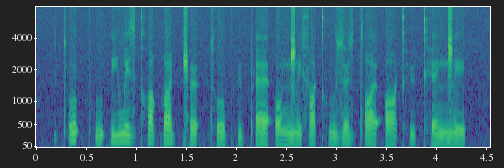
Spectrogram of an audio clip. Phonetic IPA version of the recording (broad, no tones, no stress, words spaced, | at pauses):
tʼoʔ pʰuʔ ɾiwezkʰɔ qʷi ǁœʔ tʰopʰʉ pʼæ ʔɔŋ͡ǁexɑ kʰuzœztʼɑɐ̯ ʔɑkʰʉ kʰɛŋ͡ǁe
